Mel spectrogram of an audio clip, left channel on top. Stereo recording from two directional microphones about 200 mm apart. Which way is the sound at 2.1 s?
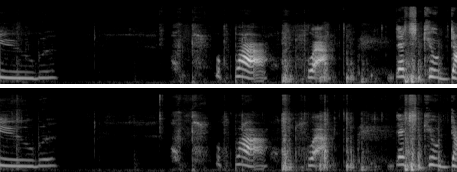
45° left (ahead or behind).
